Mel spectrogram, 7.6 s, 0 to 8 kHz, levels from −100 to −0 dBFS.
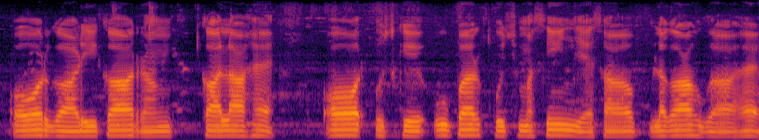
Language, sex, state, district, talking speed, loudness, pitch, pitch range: Hindi, male, Uttar Pradesh, Hamirpur, 120 wpm, -29 LUFS, 105 Hz, 100-110 Hz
